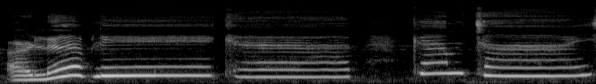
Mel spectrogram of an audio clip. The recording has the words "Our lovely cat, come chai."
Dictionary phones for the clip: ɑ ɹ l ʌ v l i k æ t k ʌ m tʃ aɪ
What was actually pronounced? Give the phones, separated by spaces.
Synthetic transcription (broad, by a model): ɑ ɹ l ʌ b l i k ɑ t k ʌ m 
